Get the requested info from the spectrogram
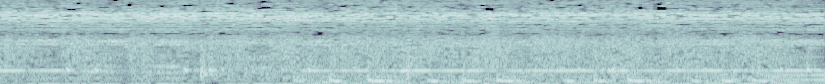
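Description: Kirtan instrumental passage: a khol (barrel-shaped clay mridanga) played with rapid hand strokes, with small hand cymbals (gini) ringing steadily over it and a steady held tone underneath.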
